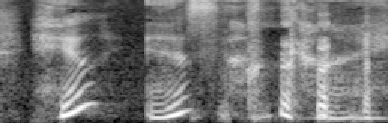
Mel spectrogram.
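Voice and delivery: very slow, soft mutter under the breath. Retelling a movie scene, quoting a woman's line: imitating muttering under breath. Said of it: "under their breath".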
